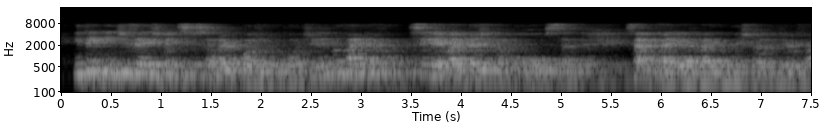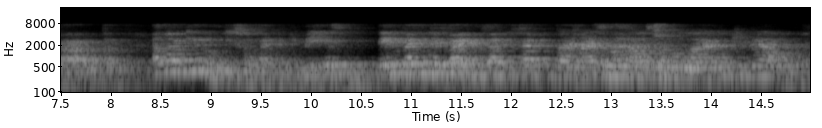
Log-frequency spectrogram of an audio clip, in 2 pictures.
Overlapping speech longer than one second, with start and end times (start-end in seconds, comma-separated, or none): 12.4-13.7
